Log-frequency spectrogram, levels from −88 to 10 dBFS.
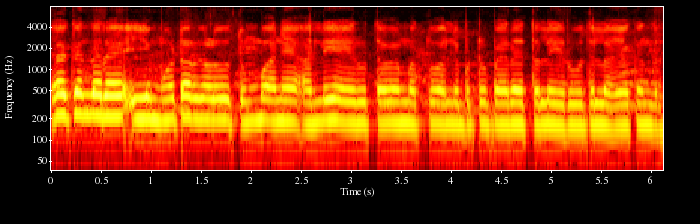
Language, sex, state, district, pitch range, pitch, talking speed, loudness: Kannada, male, Karnataka, Bellary, 170-195 Hz, 175 Hz, 135 wpm, -17 LUFS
